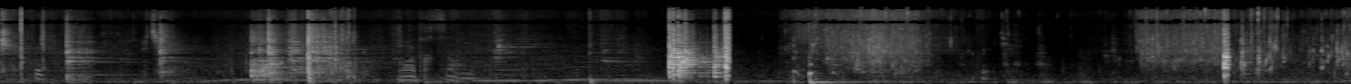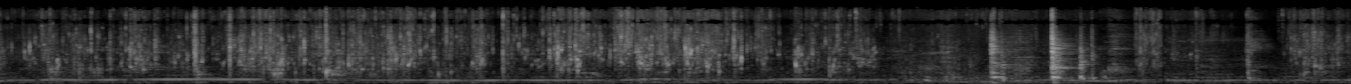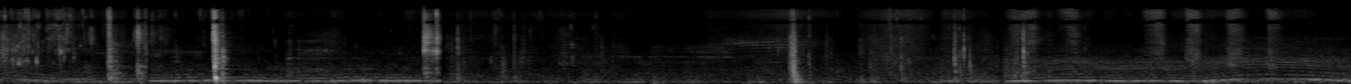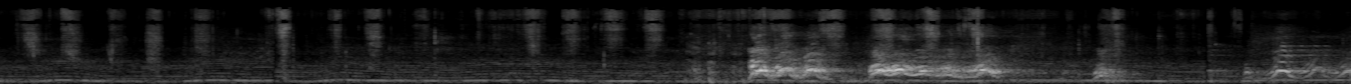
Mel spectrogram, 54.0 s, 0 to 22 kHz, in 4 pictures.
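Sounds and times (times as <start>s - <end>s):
metal bowl clanks: 0.6s - 1.9s, 2.5s - 3.7s, 6.0s - 7.4s, 23.3s - 24.8s
water sloshing in steel basin: 4.9s - 29.6s
water pouring through colander: 11.2s - 23.8s, 24.7s - 28.6s.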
